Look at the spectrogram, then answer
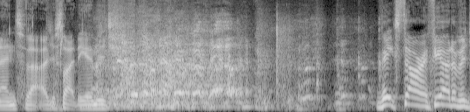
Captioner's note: audience laughing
